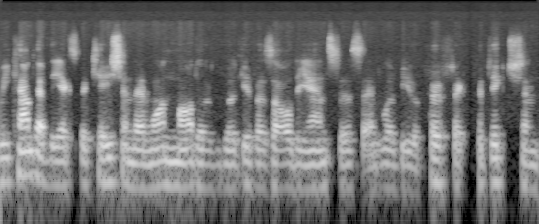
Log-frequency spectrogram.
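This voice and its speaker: Speaking at a fairly quick pace with hardly any pauses, a man uses a fairly low, monotone, flat delivery. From Germany. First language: German. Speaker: clinical researcher. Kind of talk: panel discussion. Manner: halting, many fillers.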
